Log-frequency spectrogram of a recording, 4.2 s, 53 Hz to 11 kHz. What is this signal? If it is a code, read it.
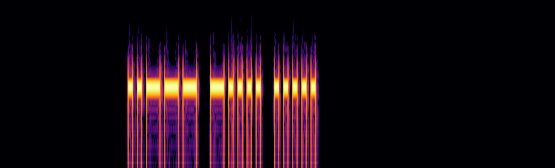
Morse code, heard as a keyed tone, about 34 wpm, 700 Hz. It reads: 265
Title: Numbers - 3-Digit 35wpm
